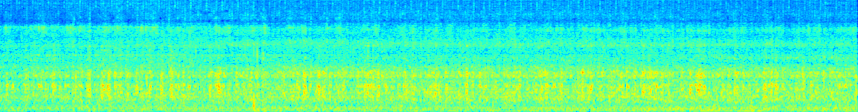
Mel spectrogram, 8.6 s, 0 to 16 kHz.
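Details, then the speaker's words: 2010 Toyota Camry XLE at idle after driving: steady rough whirring grind above the engine note, worst yet, with a coolant smell; failing water pump. "now you could hear it i went around i did some errands and now i'm back and now you can hear it listen that's actually the worst it's ever been"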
